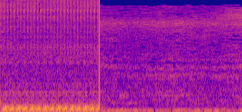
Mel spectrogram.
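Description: An engine running at idle with a rapid, steady low pulse, cut off abruptly about a second in and followed by a much quieter background.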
